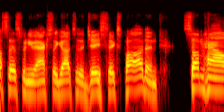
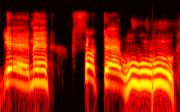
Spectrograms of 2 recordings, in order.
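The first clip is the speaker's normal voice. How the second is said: higher, hooting crowd of inmates; rowdy inmate jeering; 9 semitones higher than usual. Retold or imitated. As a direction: whoop and jeer like a cellblock. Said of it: "And they're all like".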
